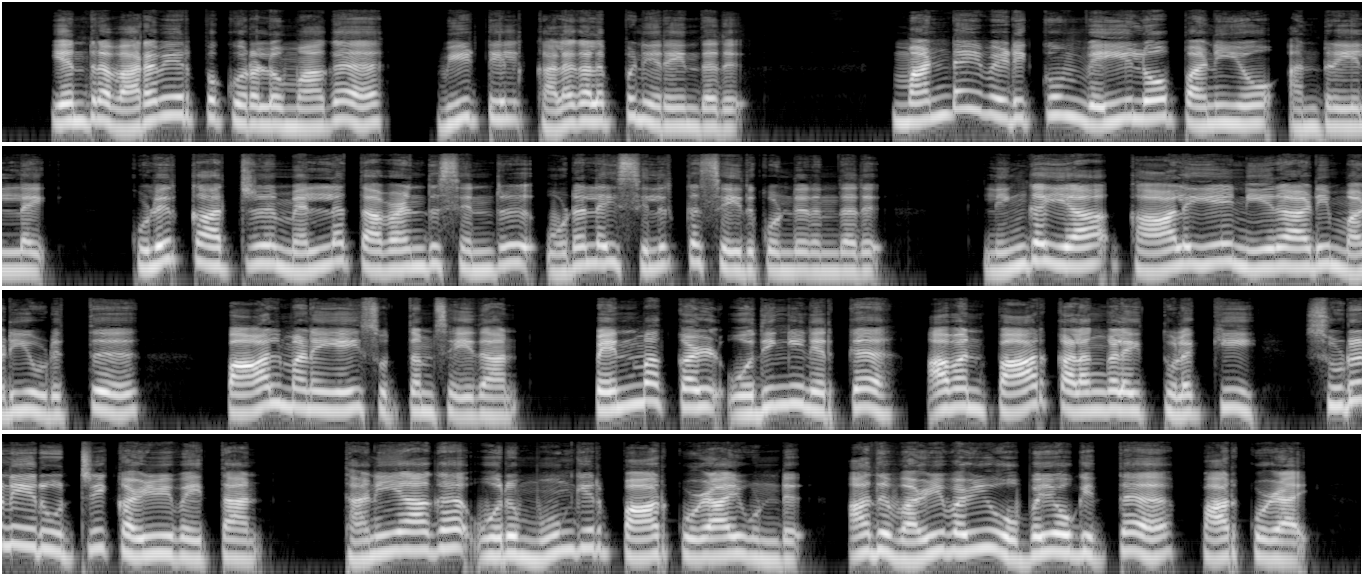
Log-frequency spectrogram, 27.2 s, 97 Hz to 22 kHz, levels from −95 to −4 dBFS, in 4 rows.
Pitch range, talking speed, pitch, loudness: 185-235 Hz, 100 wpm, 210 Hz, -18 LUFS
